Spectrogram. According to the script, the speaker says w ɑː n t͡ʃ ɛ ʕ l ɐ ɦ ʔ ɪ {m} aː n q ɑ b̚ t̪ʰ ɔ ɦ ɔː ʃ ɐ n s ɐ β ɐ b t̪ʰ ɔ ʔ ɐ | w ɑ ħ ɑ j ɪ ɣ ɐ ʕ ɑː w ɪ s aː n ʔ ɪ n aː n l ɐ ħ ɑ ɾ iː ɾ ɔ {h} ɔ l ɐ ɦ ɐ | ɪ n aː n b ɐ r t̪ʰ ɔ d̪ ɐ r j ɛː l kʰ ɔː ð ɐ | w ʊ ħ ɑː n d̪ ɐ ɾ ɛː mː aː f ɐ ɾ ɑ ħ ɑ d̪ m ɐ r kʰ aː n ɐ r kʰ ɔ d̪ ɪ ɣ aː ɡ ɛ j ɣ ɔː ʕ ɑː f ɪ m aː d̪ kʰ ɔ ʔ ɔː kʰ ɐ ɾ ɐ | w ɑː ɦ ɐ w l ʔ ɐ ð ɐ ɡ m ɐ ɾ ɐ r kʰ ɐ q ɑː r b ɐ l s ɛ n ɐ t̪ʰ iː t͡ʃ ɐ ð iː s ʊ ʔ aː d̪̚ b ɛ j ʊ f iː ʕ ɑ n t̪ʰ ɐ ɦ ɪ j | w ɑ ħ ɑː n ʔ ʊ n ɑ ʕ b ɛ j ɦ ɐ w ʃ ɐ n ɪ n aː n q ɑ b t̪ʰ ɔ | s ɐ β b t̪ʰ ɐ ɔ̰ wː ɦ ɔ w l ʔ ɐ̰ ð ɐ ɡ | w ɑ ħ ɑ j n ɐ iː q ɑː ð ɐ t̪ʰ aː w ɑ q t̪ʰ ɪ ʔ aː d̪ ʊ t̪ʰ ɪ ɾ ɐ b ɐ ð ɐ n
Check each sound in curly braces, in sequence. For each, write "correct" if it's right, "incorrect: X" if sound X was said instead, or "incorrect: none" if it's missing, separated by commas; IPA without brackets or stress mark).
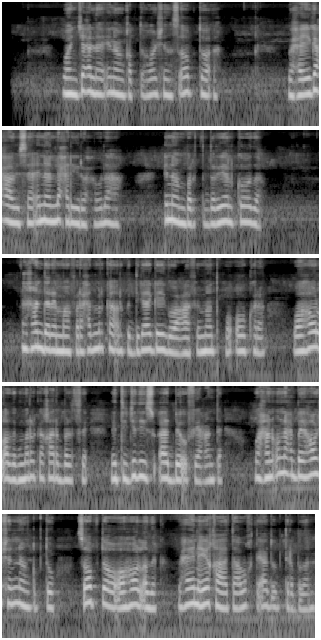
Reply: incorrect: n, incorrect: ħ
